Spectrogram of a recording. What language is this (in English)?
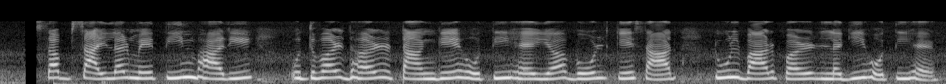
Hindi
